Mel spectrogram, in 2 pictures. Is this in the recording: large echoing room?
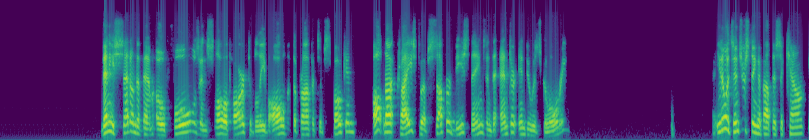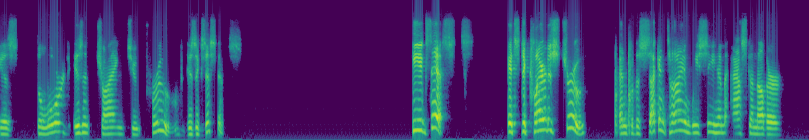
yes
